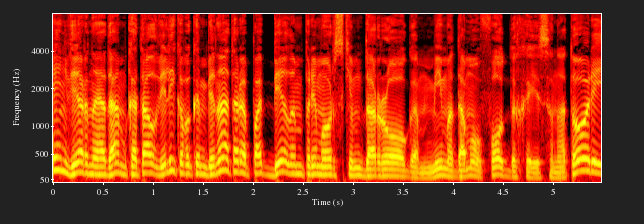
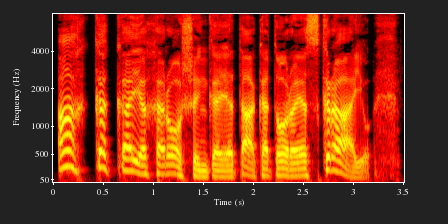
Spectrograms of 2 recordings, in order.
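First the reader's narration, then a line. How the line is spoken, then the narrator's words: Hearty laughter while speaking. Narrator (Russian): При этом они от души хохотали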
